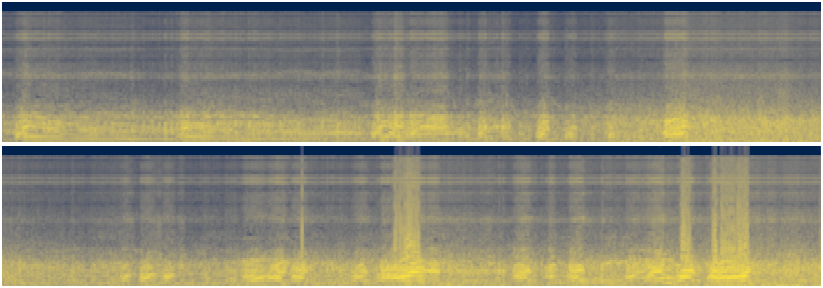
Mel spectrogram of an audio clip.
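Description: Dirt bike engine heard close up from on the bike, revving up and easing off over and over as it is ridden hard, its pitch rising and falling. The loudest bursts of throttle come in the last few seconds.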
